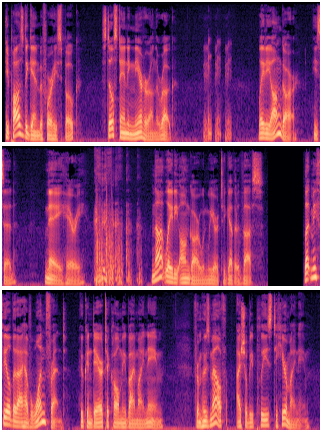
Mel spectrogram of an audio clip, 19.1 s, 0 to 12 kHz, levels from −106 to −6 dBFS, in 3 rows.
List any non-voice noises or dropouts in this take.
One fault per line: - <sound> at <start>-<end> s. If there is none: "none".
- laugh at 4.0-4.6 s
- laugh at 8.2-9.2 s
